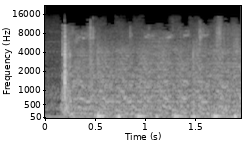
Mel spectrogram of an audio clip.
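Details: Chrysler van not started since November 2006, on a different battery, stale gas poured down intake tube: starter churns in even pulses about five a second, no catch or firing; cranks but won't start.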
